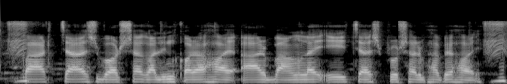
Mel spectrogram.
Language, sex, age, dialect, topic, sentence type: Bengali, male, 18-24, Northern/Varendri, agriculture, statement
